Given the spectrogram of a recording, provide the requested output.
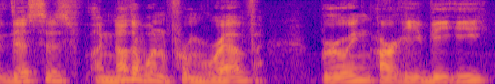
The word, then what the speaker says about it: Reve: This is another one from Reve Brewing, R-E-V-E, I believe it's pronounced Rev, in Atlantic Beach, Florida, up in the Jacksonville area.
